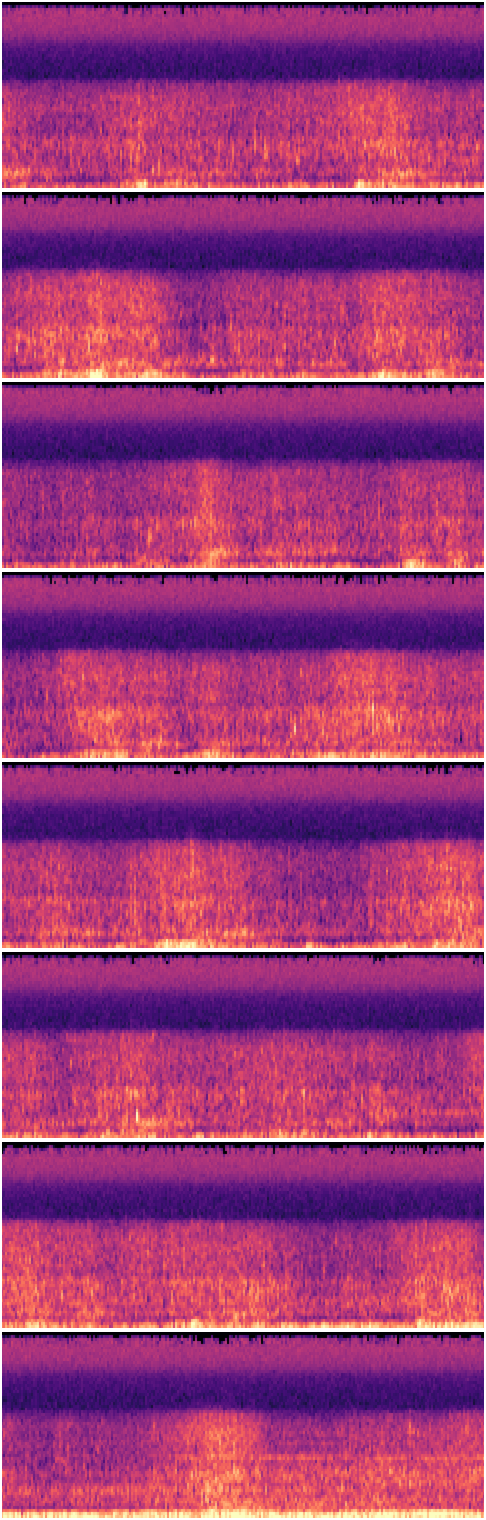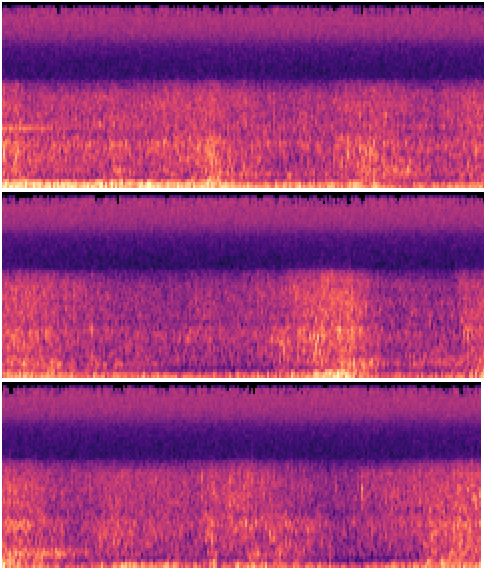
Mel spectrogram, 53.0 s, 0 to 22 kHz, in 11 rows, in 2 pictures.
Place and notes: {"title": "Jūrmala, Latvia, hydrophone in the sand", "date": "2020-07-21 10:20:00", "description": "hydrophone in the beach's sand, near seashore", "latitude": "56.97", "longitude": "23.77", "timezone": "Europe/Riga"}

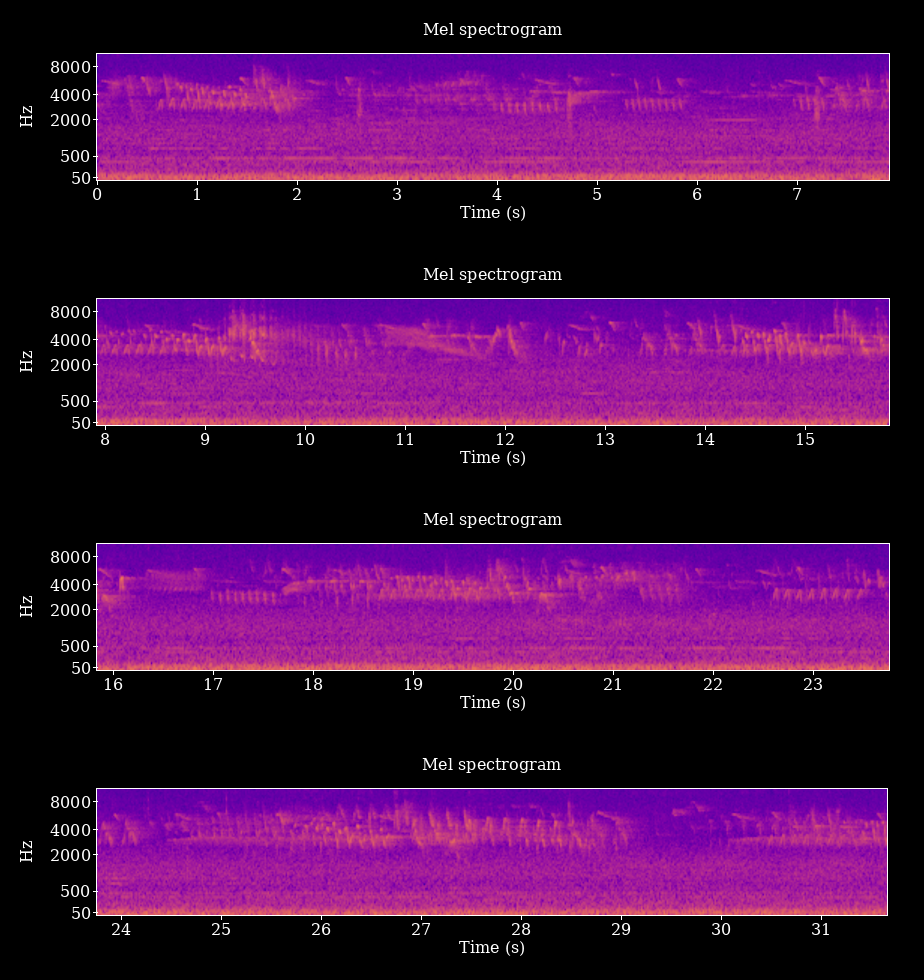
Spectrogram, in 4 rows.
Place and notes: {"title": "drava areas, melje - sunday noon, birds, church bells", "date": "2014-03-16 11:59:00", "description": "river side ambience", "latitude": "46.55", "longitude": "15.69", "timezone": "Europe/Ljubljana"}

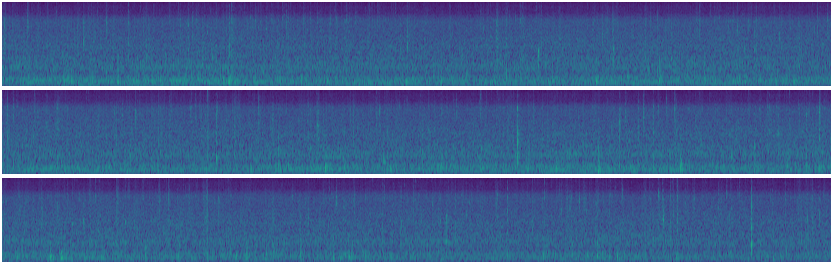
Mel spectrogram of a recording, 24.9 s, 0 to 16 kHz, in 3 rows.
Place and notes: {"title": "Vyžuonos, Lithuania, abandoned warehouse, rain", "date": "2019-09-13 16:20:00", "description": "abandoned, half ruined warehouse. it's raining. microphones near the roof", "latitude": "55.57", "longitude": "25.50", "altitude": "93", "timezone": "Europe/Vilnius"}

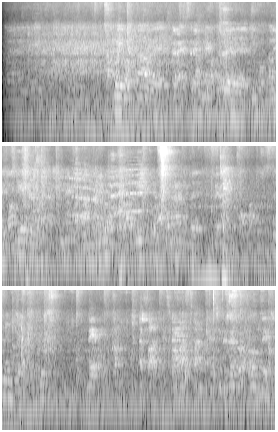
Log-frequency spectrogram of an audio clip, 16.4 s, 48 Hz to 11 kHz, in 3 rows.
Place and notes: {"title": "koeln, luebecker str, italian bar - early evening bar ambience", "date": "2009-05-06 19:00:00", "description": "6.5.2009, 19:00 dinner time at trattoria celentano, italian game show on TV, kitchen sounds", "latitude": "50.95", "longitude": "6.95", "altitude": "53", "timezone": "Europe/Berlin"}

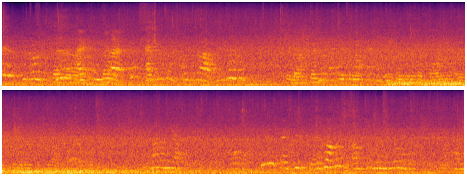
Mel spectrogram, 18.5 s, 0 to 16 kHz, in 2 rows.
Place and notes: {"title": "Library, Nova Gorica, Slovenia - People gathering infront the the Library", "date": "2017-06-06 17:05:00", "description": "People gathering in front the covered entrance of the Library at the beginning of the rain.", "latitude": "45.96", "longitude": "13.65", "altitude": "100", "timezone": "Europe/Ljubljana"}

